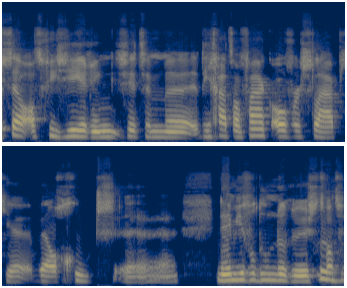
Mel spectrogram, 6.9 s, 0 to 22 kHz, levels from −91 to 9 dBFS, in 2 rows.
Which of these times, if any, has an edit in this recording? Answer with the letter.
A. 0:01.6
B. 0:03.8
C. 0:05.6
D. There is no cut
D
